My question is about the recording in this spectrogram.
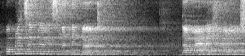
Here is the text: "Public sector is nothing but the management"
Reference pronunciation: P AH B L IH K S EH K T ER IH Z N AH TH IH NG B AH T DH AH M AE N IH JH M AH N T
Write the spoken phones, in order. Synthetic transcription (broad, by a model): P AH B L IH K S EH K T ER IH Z N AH T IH NG B AH T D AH M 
